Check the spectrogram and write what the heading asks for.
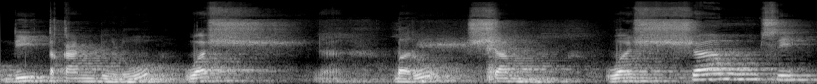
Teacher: tajwid disebut dengan alif lam sysiah atau nama lainnya idgam samsiah Mengapa disebut idgham karena wa di sini masuk ke dalam huruf Sya Nah maka disebut dengan idgam sysiah jadi cara membacanya itu ditekan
